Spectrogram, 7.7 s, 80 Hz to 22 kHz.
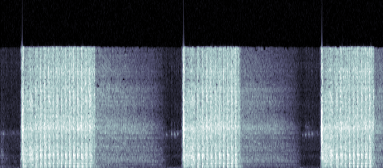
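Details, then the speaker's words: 2009 Toyota Tundra 5.7 with intermittent no-crank, starter relay bypassed with a jumper: three bursts of rapid chattering clicks, engine never turns; faulty starter solenoid. "so the solenoid is the problem on the starter but we're going to change the entire starter"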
